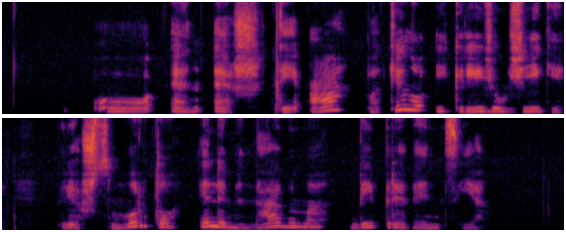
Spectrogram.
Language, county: Lithuanian, Tauragė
